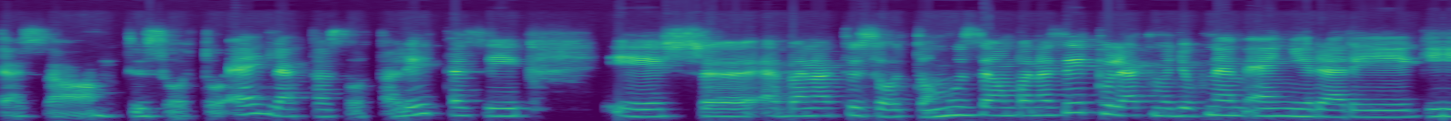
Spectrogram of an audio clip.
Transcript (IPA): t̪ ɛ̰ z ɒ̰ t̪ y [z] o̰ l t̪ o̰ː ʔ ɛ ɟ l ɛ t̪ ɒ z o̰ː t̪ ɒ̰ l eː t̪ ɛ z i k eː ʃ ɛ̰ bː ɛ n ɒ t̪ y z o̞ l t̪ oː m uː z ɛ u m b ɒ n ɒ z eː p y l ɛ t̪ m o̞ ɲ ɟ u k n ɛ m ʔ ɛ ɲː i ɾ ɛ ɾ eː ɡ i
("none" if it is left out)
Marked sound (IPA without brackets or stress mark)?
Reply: z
